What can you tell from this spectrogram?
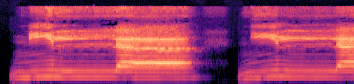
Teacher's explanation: lafz jalala will be light because there is kasra before it. Whenever there is kasra before Allah subhanahu wa ta'ala's name, that will be light.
